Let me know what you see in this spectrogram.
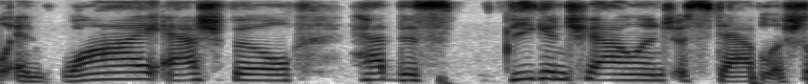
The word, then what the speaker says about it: Asheville: Asheville. – Asheville, got it.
